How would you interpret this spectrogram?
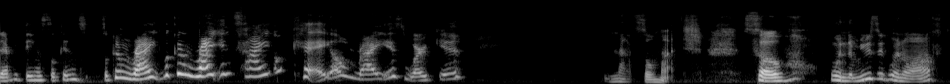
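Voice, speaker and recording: Animated low-voiced woman coach. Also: husky. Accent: Charlotte. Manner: animated storytelling with frequent laughs. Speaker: life coach hosting a live stream. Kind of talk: casual chat to live viewers.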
